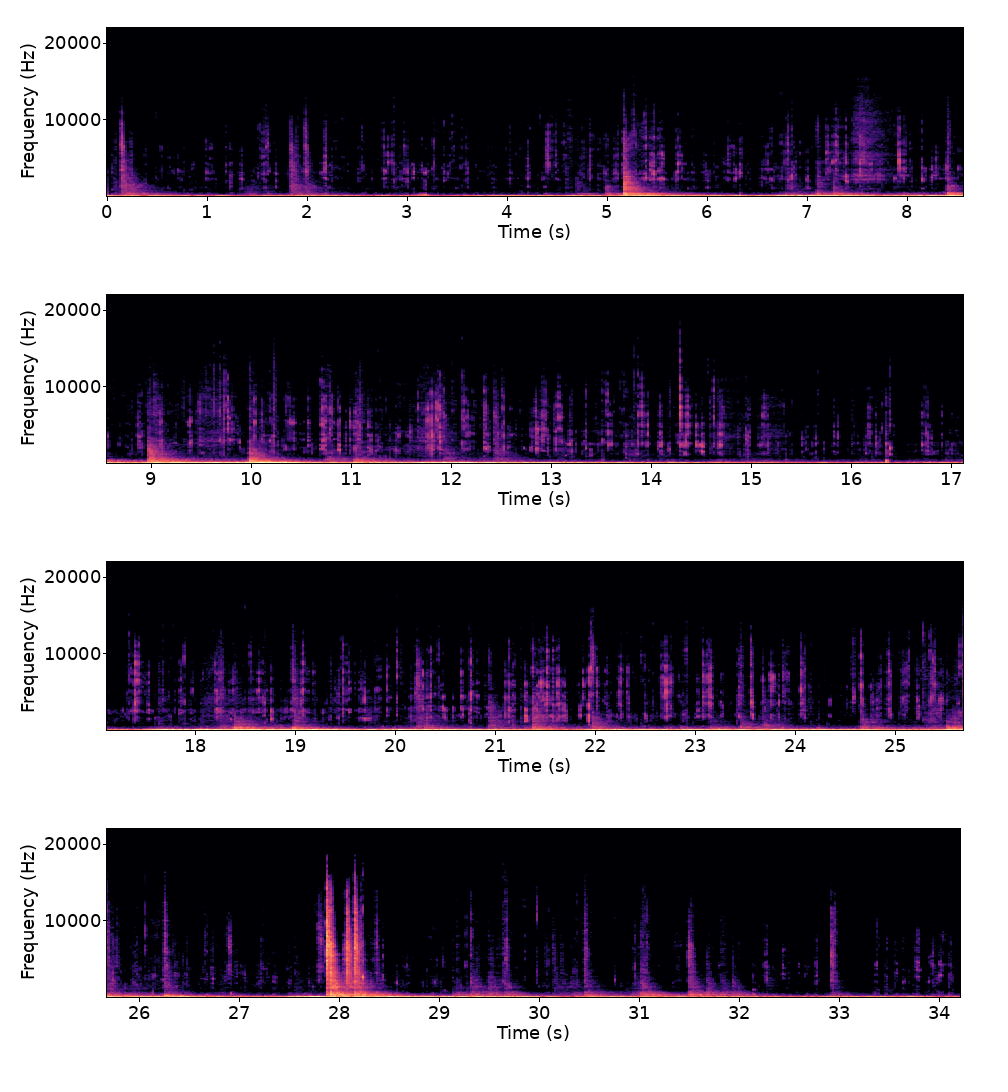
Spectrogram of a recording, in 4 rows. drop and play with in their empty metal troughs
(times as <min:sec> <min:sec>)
0:04.8 0:13.3, 0:22.9 0:33.4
